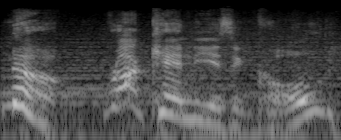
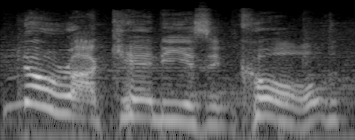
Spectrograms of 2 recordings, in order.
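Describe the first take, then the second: First: There is a clear pause after no. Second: It runs on with no pause after no.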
